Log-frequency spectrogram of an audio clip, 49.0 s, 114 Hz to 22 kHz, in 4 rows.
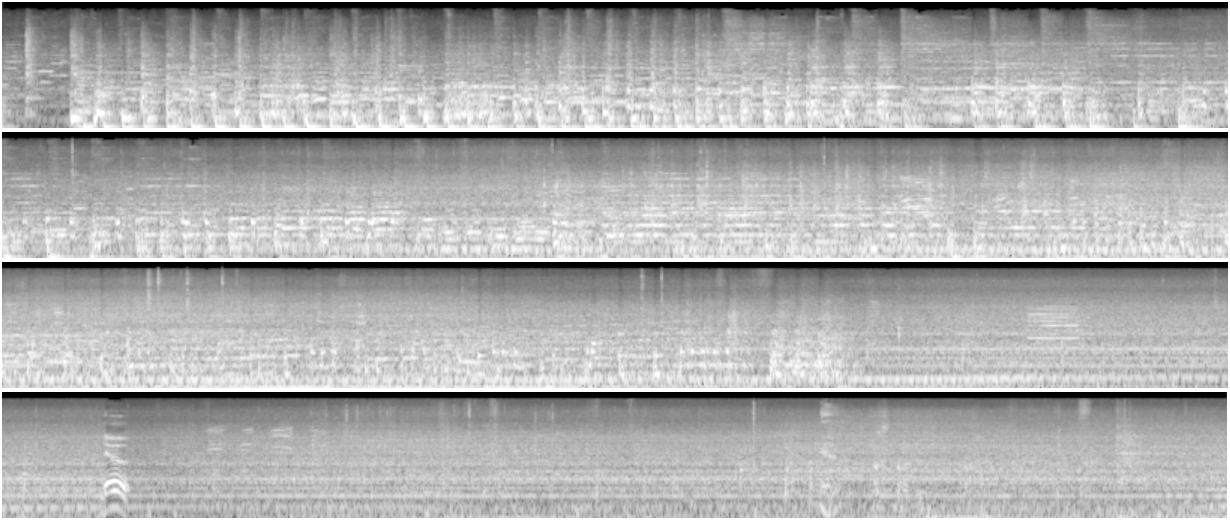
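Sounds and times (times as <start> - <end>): background music: 0.0 - 33.4
indistinct voices: 0.0 - 33.8, 37.7 - 49.0
vehicle engines rolling past: 0.0 - 49.0.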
